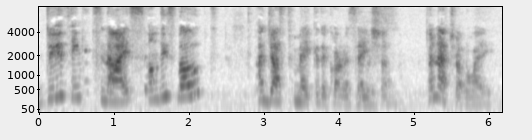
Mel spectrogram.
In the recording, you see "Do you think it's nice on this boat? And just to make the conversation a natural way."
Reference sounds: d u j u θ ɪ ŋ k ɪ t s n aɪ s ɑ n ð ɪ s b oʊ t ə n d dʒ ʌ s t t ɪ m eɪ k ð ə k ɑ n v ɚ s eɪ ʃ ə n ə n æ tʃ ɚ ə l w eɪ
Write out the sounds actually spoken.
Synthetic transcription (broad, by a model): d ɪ j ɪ θ ɪ ŋ k ɪ t s n aɪ s n ð ɪ s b oʊ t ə n dʒ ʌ s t t ɪ m eɪ k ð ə k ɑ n v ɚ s eɪ ʃ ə n ə n æ tʃ ɚ ə l w eɪ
